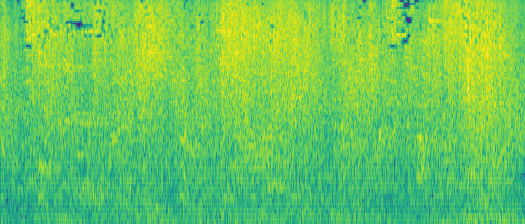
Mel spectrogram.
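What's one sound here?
Magic spells crackle and blast in a hectic battle.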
